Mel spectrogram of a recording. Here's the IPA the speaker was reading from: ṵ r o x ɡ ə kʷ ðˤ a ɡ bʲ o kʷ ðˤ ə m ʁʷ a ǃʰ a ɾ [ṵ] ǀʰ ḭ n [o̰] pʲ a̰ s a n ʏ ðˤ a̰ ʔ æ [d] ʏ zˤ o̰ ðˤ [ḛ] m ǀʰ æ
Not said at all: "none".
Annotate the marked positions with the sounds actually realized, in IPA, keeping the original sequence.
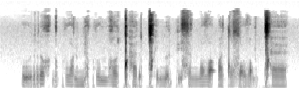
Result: o̰, o̰, d, ḭ

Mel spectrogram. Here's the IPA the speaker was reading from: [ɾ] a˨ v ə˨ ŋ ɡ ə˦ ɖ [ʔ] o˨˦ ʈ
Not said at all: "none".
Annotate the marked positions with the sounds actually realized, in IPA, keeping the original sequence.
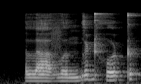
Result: l, h

